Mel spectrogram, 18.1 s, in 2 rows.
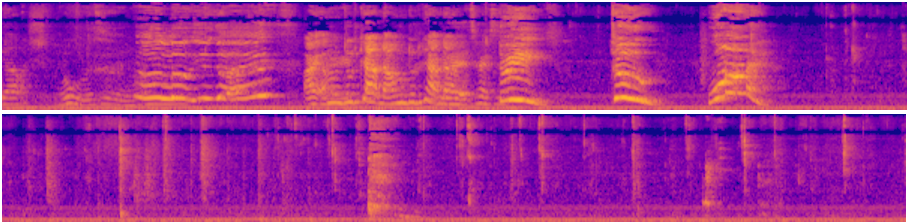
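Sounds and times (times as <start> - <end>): low steady hum: 0.0 - 18.0
chewing crunchy pickles: 8.1 - 18.0.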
